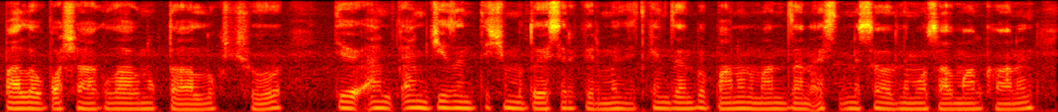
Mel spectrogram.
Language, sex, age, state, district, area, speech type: Kashmiri, male, 18-30, Jammu and Kashmir, Srinagar, urban, spontaneous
